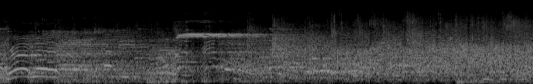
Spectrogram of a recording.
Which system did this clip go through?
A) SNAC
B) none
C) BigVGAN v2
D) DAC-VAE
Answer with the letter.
B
